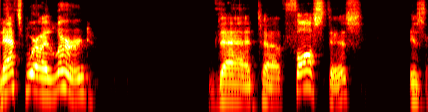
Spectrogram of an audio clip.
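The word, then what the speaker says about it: Foster's: And that's where I learned that Faustus is not a beer that's drunk by anybody from Australia.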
